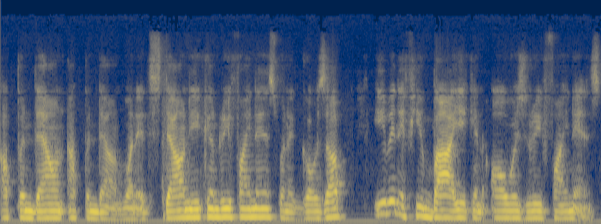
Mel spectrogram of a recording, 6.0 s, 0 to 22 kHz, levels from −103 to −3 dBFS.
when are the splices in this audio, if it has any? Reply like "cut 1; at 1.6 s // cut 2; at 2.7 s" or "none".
none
